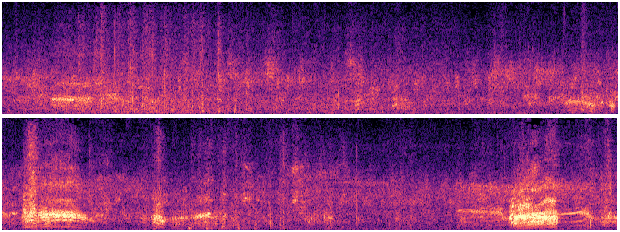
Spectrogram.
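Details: Snowy egret colony with colony and greeting calls: low murmuring croaks from many birds, broken by a few loud, harsh squawking bursts near the middle and end.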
